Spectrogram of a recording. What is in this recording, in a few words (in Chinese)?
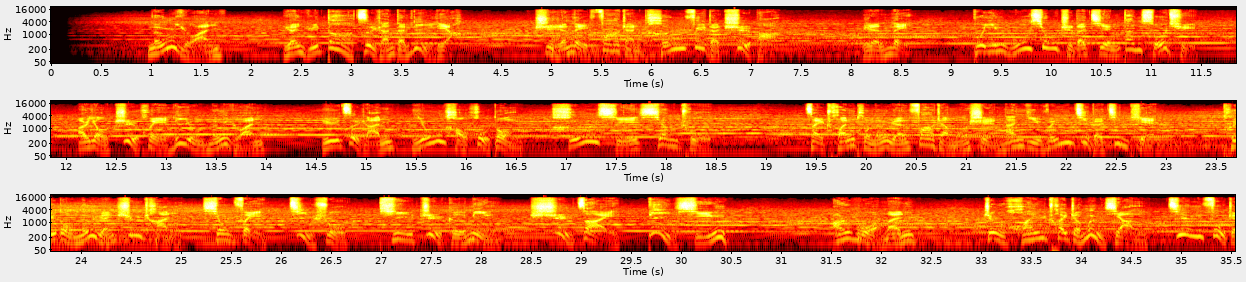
专题 企业 能源公司 大气, 男国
